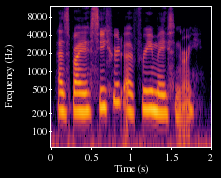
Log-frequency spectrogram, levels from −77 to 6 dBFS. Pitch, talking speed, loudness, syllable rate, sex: 230 Hz, 180 wpm, -15 LUFS, 5.6 syllables/s, female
